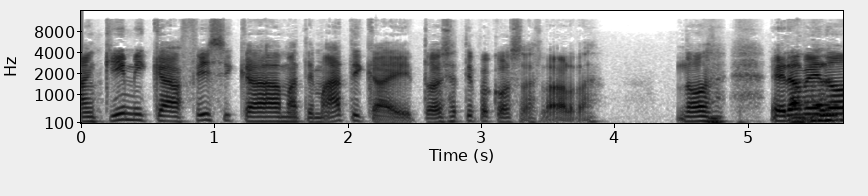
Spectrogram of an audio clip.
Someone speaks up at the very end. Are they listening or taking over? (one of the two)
listening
